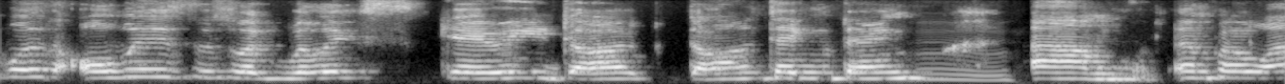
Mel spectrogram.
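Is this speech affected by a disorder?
Yes: cerebral palsy; physical disability.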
